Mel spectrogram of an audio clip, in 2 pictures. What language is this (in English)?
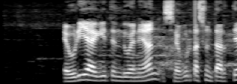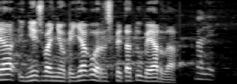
Basque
